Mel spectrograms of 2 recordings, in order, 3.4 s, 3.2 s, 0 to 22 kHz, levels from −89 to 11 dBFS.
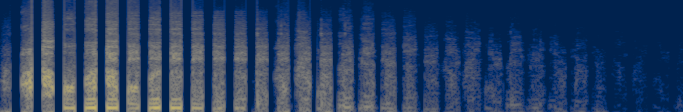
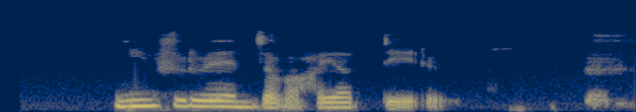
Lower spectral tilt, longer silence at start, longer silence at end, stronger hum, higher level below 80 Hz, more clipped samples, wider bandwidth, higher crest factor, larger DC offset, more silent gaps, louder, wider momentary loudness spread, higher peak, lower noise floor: second, -5 dB/octave vs -9.5 dB/octave; second, 0 s vs 0.6 s; first, 1.45 s vs 0.05 s; neither; first, -44 dBFS vs -52 dBFS; neither; first, over 20 kHz vs 6.2 kHz; first, 22 dB vs 14 dB; neither; first, 1.02-1.06 s, 1.13-1.17 s vs none; second, -20 LUFS vs -16 LUFS; first, 20 LU vs 17 LU; about the same, -2 dBFS vs -2 dBFS; first, -65 dBFS vs -46 dBFS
